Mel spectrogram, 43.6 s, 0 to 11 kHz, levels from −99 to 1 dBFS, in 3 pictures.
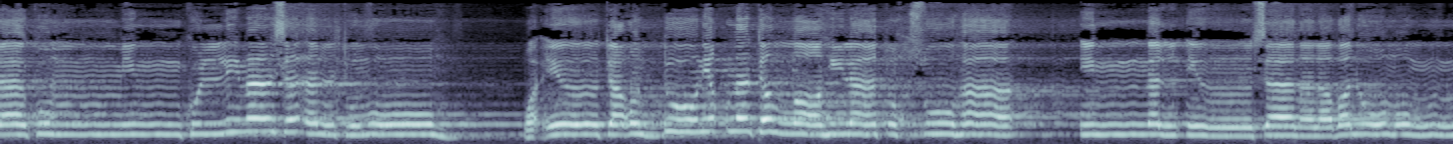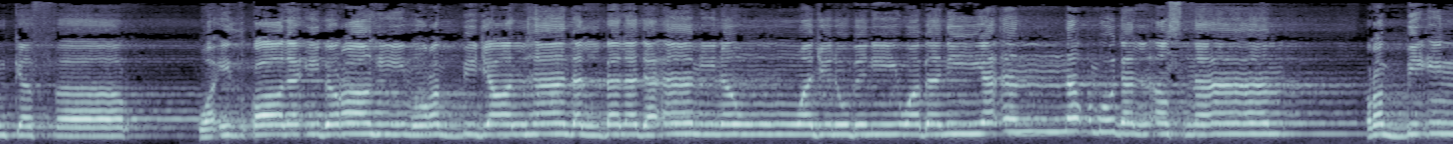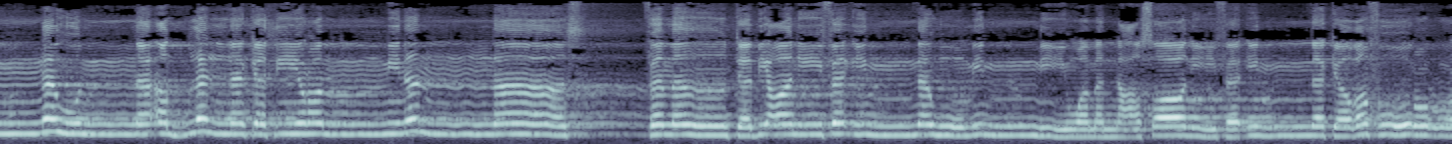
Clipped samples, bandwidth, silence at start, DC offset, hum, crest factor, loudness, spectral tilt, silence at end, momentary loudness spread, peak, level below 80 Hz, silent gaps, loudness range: under 0.1%; 11 kHz; 0 s; under 0.1%; none; 18 dB; -20 LUFS; -3.5 dB/octave; 0 s; 8 LU; -2 dBFS; -68 dBFS; none; 3 LU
